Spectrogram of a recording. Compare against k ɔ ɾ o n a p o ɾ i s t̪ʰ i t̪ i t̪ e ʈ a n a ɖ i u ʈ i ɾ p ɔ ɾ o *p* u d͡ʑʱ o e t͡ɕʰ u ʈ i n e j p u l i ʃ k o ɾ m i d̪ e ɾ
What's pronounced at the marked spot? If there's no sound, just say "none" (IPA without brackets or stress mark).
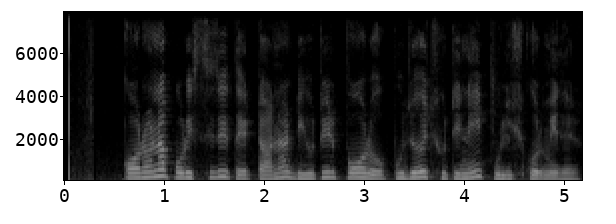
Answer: p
